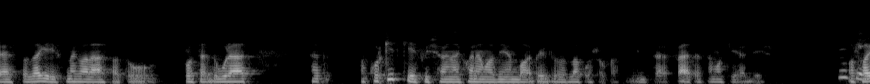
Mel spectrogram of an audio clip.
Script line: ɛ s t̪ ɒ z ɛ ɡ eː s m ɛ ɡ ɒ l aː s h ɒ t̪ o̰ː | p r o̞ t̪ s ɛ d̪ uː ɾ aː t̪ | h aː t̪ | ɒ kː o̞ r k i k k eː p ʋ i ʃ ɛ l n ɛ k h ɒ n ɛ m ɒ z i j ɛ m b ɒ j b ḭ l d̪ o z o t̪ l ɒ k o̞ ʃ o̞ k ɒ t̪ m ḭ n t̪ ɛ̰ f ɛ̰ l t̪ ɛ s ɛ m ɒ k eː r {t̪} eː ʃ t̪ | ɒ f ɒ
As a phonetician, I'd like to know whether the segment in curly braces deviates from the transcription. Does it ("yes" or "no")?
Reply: yes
